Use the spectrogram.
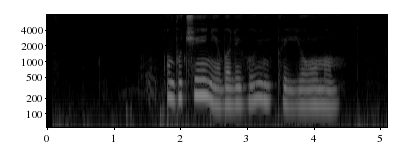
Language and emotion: Russian, sad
